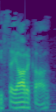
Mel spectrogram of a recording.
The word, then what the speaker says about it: theotokos: Now, what kicks this off is he hears this phrase, theotokos, which means God's tacos. No, it doesn't mean that. I think the correct way to pronounce it would be theotokos, which means God bearer, God birther, or the one who brings forth God.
